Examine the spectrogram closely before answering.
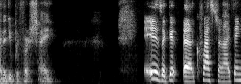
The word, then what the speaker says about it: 谁: and sometimes it will be spelled in pinyin as shei. But you can choose. You can choose whichever you prefer. So, shay, how do we use shay?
